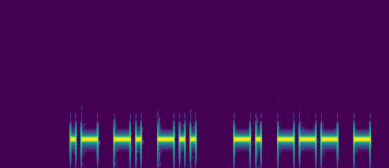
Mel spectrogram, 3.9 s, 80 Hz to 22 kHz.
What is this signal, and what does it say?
Morse code, heard as a keyed tone, about 21 wpm, 700 Hz. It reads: AND NOT
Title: Sentences from Top 1000 Words - Review Part 3 - 22wpm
